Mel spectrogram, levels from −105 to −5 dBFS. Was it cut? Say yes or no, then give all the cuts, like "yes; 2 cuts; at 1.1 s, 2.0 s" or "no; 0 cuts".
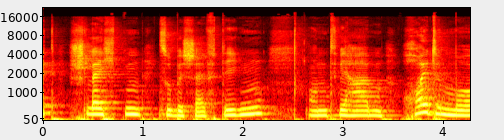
yes; 1 cut; at 1.2 s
